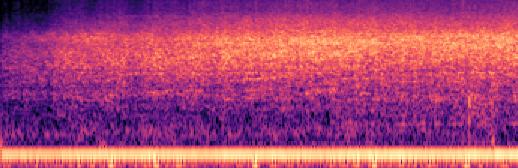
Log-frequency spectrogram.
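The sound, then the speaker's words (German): A fast train on a digital model railway makes a test run, giving off a constant hissing whir over a low electric hum that swells slightly at the start, then holds even throughout. No one speaks. “Ich mache jetzt mal noch eine Probefahrt, mal sehen, ob man das hört. Die steht nämlich hinter mir. Ich lasse jetzt mal einen Zug fahren und ihr dürft raten, was das für ein Zug sein soll.”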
